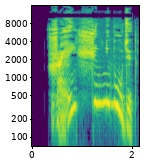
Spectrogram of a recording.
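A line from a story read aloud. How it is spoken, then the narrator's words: Frightened exclamation. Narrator (Russian): испугавшись на сей раз, по-настоящему воскликнул брат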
